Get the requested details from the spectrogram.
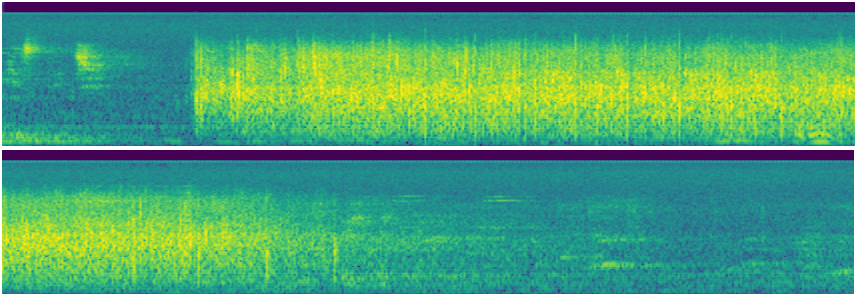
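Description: An audience applauds loudly, then the applause fades.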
